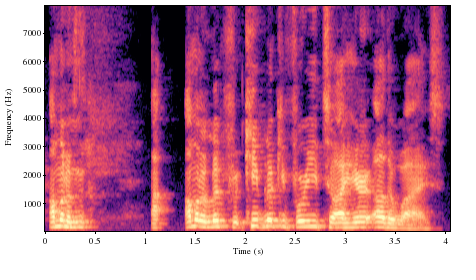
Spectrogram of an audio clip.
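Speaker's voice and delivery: loud, heartfelt call to a lost dog; shouted message. Retold or imitated. Dog owner calling out his goodbye to Rocky, loudly. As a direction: project it out over the hills, earnest.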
